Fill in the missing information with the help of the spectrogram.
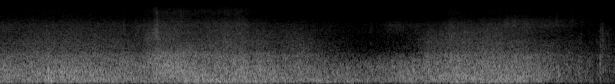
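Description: An even rushing noise like surf that swells twice and fades out at the end.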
